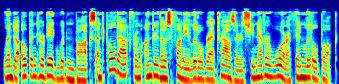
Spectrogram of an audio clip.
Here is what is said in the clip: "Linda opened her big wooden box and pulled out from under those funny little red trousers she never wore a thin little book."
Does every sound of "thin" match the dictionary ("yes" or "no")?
yes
